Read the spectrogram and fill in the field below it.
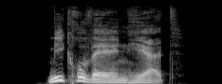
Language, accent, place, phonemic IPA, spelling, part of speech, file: German, Germany, Berlin, /ˈmiːkʁoˌvɛlənˌheːɐ̯t/, Mikrowellenherd, noun, De-Mikrowellenherd.ogg
- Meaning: microwave oven (appliance for cooking food using microwave energy)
